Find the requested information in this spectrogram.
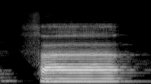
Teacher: فا کا مخرج ہے نیچے کے ہونٹ کی تری والا حصہ اور سامنے کے اوپر کے دو دانتوں کے کنارہ لگنے سے ادا ہوتا ہے. جیسے فا، اوپر کے دو دانتوں کے کنارہ نیچے کے ہونٹ کے تری والا حصہ میں لگ رہا ہے. فا بالکل باریک اور کھینچ کے پڑھا جائے گا.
